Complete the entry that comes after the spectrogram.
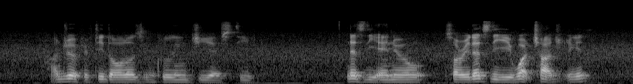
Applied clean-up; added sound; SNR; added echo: none; none; none; none.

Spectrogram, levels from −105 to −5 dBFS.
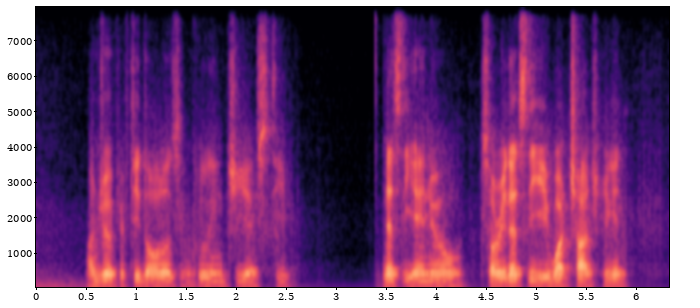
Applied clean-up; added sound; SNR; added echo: neural mask model RNNoise.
